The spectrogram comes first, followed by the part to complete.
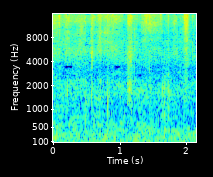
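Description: Indistinct voices over steady outdoor background noise.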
